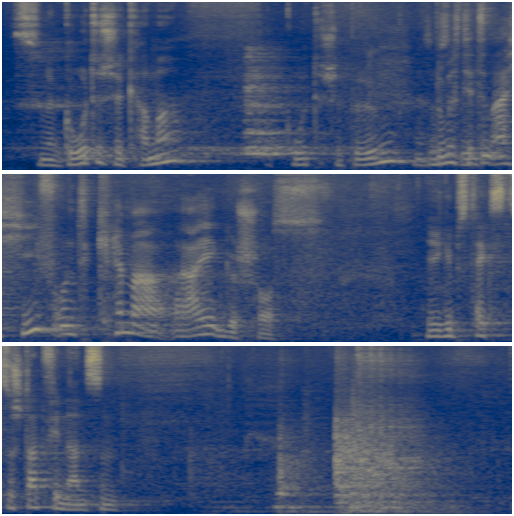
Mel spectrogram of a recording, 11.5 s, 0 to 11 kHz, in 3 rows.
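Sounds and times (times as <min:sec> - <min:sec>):
speech: 0:00.2 - 0:01.6, 0:02.2 - 0:06.2, 0:07.0 - 0:08.7
large heavy door swinging with a soft knock: 0:09.7 - 0:11.1.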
